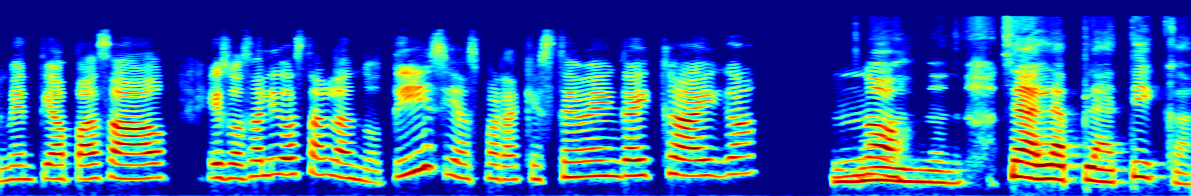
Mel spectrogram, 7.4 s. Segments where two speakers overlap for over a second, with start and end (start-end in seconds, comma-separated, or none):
none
